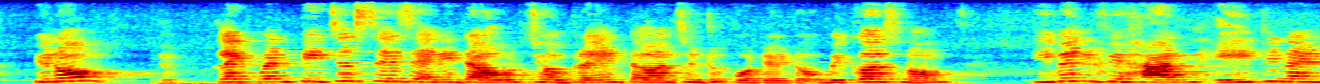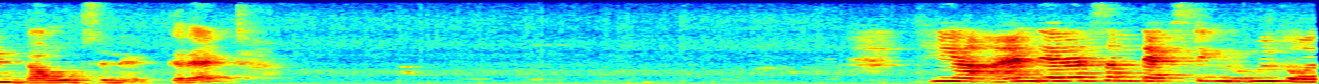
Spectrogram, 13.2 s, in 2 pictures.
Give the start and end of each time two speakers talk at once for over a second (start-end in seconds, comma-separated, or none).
none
